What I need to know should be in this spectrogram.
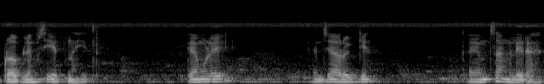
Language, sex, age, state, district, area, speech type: Marathi, male, 18-30, Maharashtra, Sangli, urban, spontaneous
